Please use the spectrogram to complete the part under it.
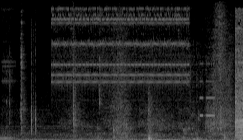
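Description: An old computer hums with a steady high whine and beeps.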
